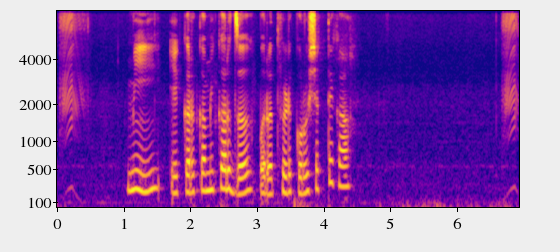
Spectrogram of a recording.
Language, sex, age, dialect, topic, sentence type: Marathi, female, 36-40, Standard Marathi, banking, question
